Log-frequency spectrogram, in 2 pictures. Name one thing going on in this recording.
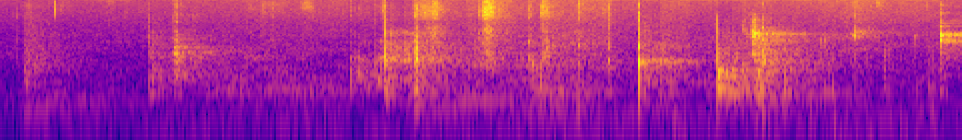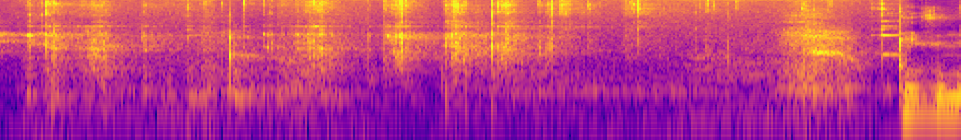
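A plastic bottle crinkles and clicks as it is handled.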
